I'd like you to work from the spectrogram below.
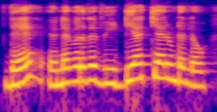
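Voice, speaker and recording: A woman's voice: a little high, fairly quick, lightly acted. A woman voicing a hot-tempered young husband who accuses and scolds in anger. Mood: furious. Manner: shouting, accusing.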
